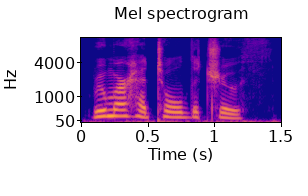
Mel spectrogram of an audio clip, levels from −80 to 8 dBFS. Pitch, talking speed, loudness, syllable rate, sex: 205 Hz, 200 wpm, -17 LUFS, 4.5 syllables/s, female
